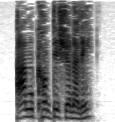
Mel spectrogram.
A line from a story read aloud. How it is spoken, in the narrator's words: said General Ashal sharply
